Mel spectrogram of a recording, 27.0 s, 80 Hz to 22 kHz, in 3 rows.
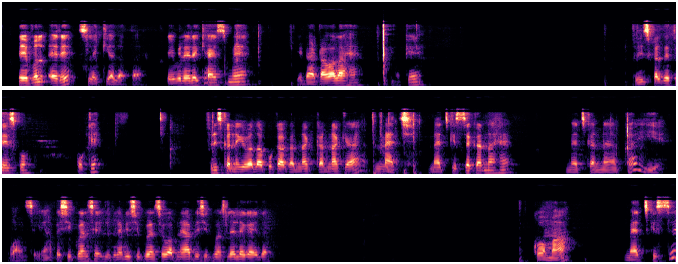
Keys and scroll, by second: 4.9 ctrl+shift+Down.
